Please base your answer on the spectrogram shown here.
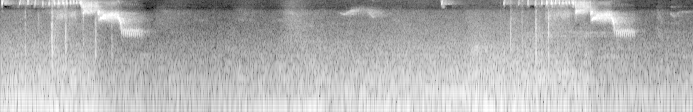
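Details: Female blue-black grassquit giving two sharp, high descending calls, each a quick buzzy slur dropping in pitch, separated by about three and a half seconds of low background hum.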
